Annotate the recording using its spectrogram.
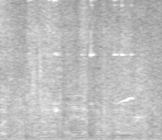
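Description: Faint, distant voices of people talking, over a steady low rumble of wind on the microphone.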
